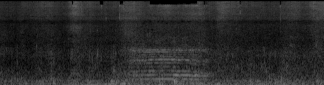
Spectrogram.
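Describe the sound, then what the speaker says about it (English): A single ewe bleats once on a farm at evening chore time, a wavering cry standing out over a low background rumble of wind and machinery. "Just looking if all the ewes are okay."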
